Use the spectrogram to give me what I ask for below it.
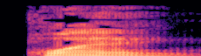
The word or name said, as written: whang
